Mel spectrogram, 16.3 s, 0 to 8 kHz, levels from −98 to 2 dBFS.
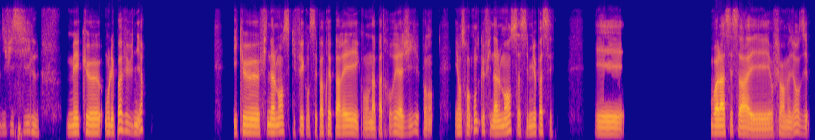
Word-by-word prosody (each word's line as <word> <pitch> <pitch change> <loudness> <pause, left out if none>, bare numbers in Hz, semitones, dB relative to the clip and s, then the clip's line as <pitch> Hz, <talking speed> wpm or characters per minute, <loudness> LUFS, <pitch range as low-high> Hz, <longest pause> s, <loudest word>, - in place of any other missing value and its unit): difficile, 115 +1 -9 0.6
mais 110 +2 +1
qu'on 125 - -2 0.3
ne 115 - -2
l'ait 110 -1 +1
pas 150 +6 +2
vue 135 -4 -7
venir 110 -1 -3 1.8
et 100 - -5
que 110 -2 +4
finalement, 115 +3 +2
ce - - -6
qui - - -15
fait 115 - -2
qu'on 105 -2 -10
s'est - - -8
pas 105 - 0
préparé 105 -1 +2
et 95 - -4
qu'on 90 0 -8
n'a 90 -1 0
pas 100 - -1
trop 105 - -13
réagi 105 +2 -1
pendant - - -7 0.4
et 105 - -3
on - - 0
se 100 - -8
rend - - 0
compte 145 0 -6
que 125 - -4
finalement 105 +4 +2
ça 115 -5 -3
s'est 100 - -6
mieux 105 +2 -1
passé 120 -1 -4 0.8
et 95 -1 +1 1.8
Voilà 110 0 +9
c'est 110 +1 -7
ça 95 -3 +4
et 80 +1 +1
au - - -5
fur 100 +4 -4
et - - +1
à - - -1
mesure 95 +5 -3
on - - -2
se 110 - -12
disait: 95 0 -7
105 Hz, 180 wpm, -23 LUFS, 100-115 Hz, 1.8 s, Voilà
